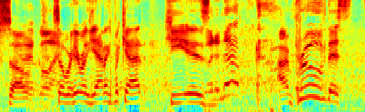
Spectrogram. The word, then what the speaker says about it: Yanick Paquette: get it closed so so we're here with Yannick Paquette he is I prove this pronunciation he recently completed one woman to earth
